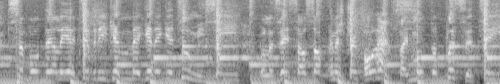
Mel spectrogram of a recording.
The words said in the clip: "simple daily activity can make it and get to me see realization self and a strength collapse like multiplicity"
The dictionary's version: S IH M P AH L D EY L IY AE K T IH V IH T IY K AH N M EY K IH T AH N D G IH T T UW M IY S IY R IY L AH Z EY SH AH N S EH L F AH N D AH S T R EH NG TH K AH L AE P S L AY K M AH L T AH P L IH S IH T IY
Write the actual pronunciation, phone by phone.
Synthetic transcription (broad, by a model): S IH M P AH L D EY L IY AE K T IH V IH T IY K AH N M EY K IH T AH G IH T T UW M IY S IY W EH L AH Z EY S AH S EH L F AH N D AH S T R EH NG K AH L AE S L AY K M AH L T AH P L IH S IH T IY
